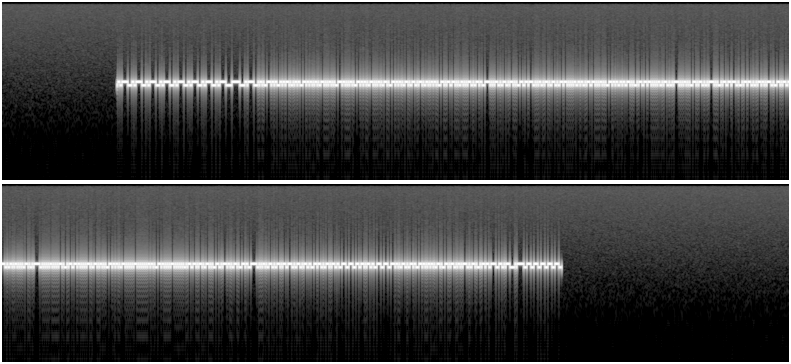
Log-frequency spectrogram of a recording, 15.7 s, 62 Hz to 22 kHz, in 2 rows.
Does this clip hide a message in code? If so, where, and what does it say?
Yes: NAVTEX (SITOR-B), 100 baud, 170 Hz shift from 1.1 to 13.5 s, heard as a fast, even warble, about 1500 Hz centre. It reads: 19000 11073 67921 87686 85676 55273 24541 16044 15190 27779 99790 31725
